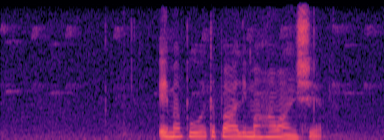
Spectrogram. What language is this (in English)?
Sinhala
